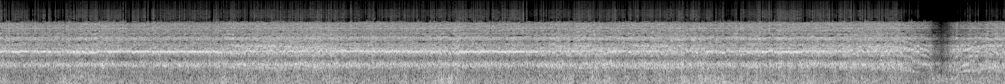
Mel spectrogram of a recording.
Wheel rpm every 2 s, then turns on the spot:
230, 220, 230, 230, 150.
8-10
